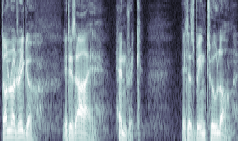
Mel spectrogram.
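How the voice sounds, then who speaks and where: Deep, solemn, courtly knight. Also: male voice, very animated, measured pace, sharp tone, slight background noise, full character voice. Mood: respectful. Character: stern, formal, loyal adult male knight hero. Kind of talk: video game character acting.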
